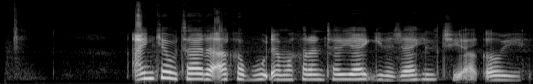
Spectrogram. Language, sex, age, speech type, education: Hausa, female, 30-45, read, secondary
